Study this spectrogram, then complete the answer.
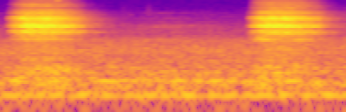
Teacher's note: It never sounds like ch, like ch in chocolate. It sounds like sh, as in she or shy, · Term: CH sound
